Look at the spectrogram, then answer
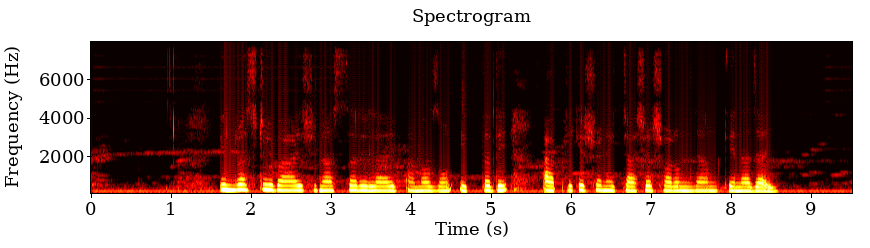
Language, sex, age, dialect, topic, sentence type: Bengali, female, 25-30, Rajbangshi, agriculture, statement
